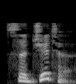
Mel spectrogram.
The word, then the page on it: sagitta: British English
